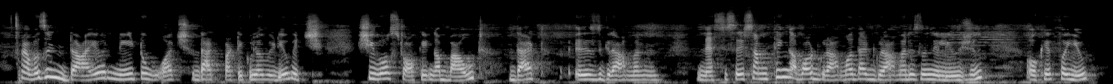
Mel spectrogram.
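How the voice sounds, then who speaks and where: Over noticeable background noise, the voice holds a very even loudness with ordinary pitch variation. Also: woman, fairly high pitch for a woman, moderate pace. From India. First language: Hindi. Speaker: English teaching YouTuber. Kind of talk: tutorial. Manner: halting, with many fillers and restarts.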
